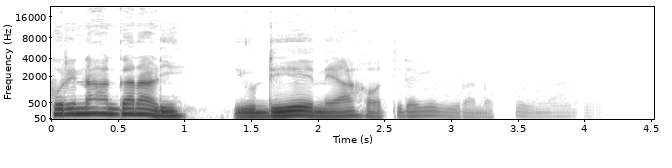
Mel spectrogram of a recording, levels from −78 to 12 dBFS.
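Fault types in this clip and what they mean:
Truncation distortion on a fade: the speech fade-out grows gritty from 1.81 s and is worst from 2.82 s to 4.53 s. The fade stage rounds its output without dither, which fits a 10-bit stage.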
